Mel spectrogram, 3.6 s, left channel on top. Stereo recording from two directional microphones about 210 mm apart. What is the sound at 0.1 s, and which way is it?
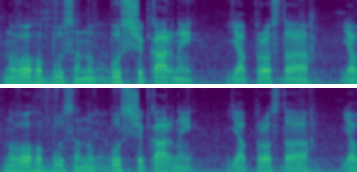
Speech, centre (ahead or behind).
